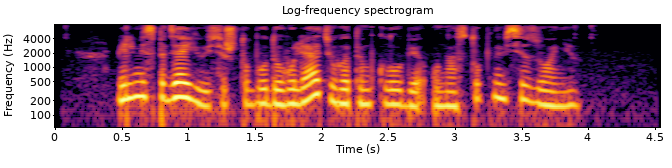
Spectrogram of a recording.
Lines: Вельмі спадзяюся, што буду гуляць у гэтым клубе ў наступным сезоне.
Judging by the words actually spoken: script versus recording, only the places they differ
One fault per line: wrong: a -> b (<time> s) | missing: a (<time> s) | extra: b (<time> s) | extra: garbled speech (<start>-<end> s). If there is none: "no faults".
no faults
